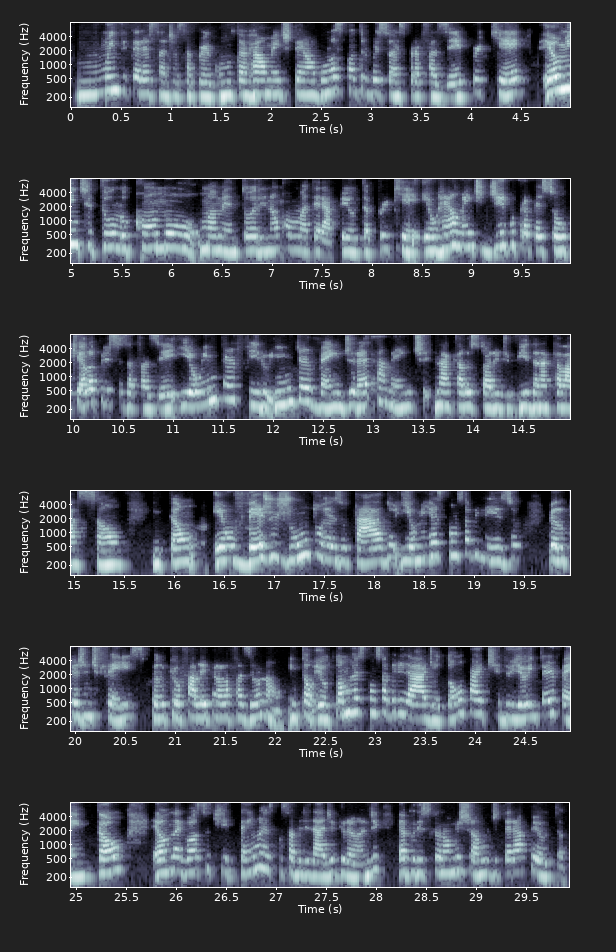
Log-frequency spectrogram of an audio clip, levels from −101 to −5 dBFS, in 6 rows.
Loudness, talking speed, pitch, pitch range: -23 LUFS, 200 wpm, 235 Hz, 220-260 Hz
